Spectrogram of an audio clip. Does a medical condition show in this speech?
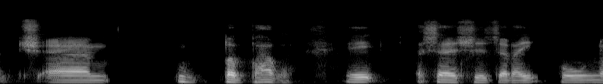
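Yes: cerebral palsy; unable to walk.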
